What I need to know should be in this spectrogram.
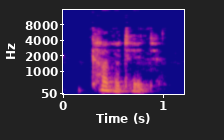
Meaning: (verb) simple past and past participle of covet; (adjective) Highly sought-after
- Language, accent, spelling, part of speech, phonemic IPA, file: English, Southern England, coveted, verb / adjective, /ˈkʌvɪtɪd/, LL-Q1860 (eng)-coveted.wav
